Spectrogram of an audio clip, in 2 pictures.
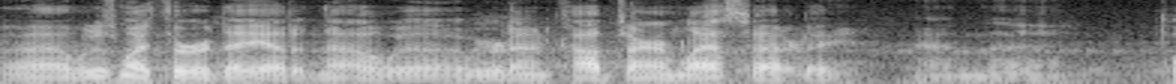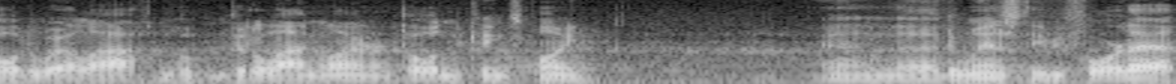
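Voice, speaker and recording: Very fast speech in a Newfoundland accent, with fairly even intonation over noticeable background noise. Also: man, fairly low pitch for a man. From Newfoundland, Springdale. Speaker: volunteer on whale-towing project. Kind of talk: casual on-site interview. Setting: outdoors on a beach.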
